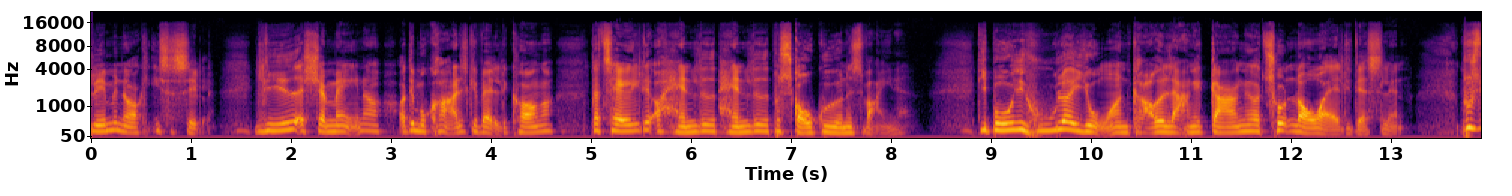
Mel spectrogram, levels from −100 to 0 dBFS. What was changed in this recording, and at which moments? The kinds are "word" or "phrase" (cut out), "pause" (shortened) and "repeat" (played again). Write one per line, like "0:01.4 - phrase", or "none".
0:06.3 - repeat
